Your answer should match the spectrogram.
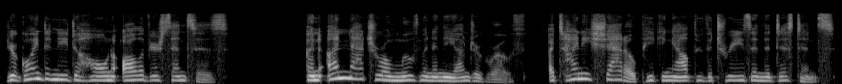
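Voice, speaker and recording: A woman's voice: lowish voice, no echo, studio quality. A middle-aged woman playing a stern, commanding veteran soldier who mentors her former protégé in a video game. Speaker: military mentor character. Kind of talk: video game voice acting, radio briefing dialogue.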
